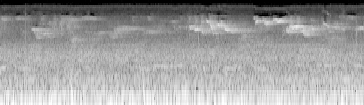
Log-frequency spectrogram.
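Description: Faint woodland birdsong: wild birds chirping and calling in short high notes, most of them bunched together in the middle, over a low steady background rumble.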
